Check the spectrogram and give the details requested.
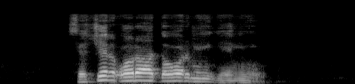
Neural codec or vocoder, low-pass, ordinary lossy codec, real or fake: codec, 44.1 kHz, 2.6 kbps, DAC; 10.8 kHz; Opus, 64 kbps; fake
